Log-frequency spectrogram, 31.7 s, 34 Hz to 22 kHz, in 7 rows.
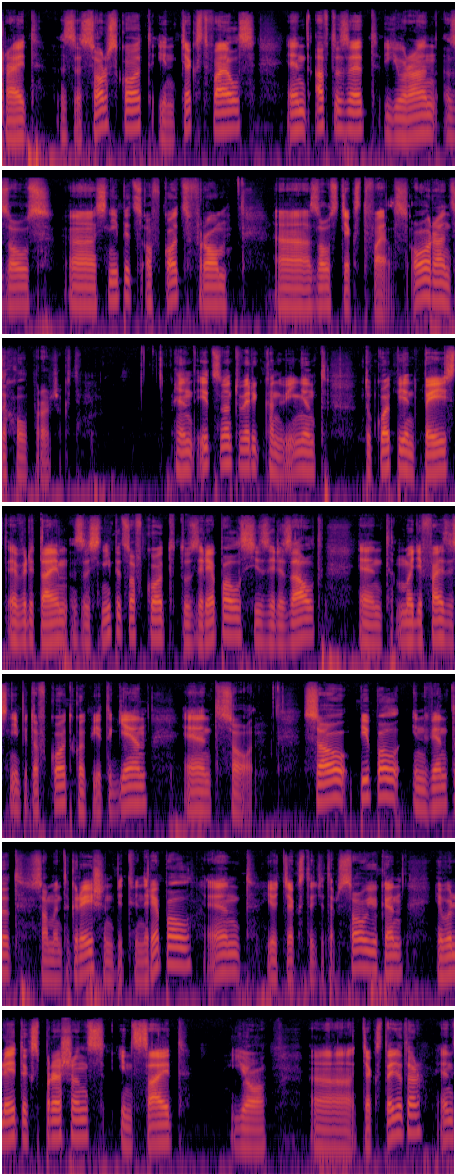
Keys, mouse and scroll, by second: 11.1 ctrl+q, 13.1 click, 13.2 click, 21.4 click, 25.6 ctrl+p, 25.9 ctrl+e, 26.4 ctrl+e.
